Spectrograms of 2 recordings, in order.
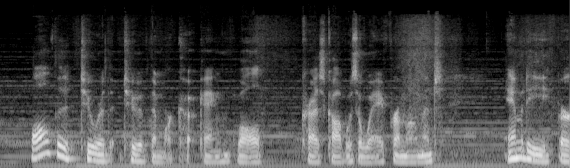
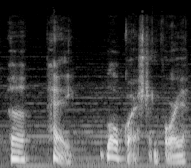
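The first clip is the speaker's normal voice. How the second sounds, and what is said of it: Quiet, hushed voice. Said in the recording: “in a quiet voice”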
